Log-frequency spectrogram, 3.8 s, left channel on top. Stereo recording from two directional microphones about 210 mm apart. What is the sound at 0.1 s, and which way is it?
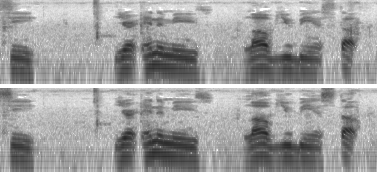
Speech, 20° right (ahead or behind).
